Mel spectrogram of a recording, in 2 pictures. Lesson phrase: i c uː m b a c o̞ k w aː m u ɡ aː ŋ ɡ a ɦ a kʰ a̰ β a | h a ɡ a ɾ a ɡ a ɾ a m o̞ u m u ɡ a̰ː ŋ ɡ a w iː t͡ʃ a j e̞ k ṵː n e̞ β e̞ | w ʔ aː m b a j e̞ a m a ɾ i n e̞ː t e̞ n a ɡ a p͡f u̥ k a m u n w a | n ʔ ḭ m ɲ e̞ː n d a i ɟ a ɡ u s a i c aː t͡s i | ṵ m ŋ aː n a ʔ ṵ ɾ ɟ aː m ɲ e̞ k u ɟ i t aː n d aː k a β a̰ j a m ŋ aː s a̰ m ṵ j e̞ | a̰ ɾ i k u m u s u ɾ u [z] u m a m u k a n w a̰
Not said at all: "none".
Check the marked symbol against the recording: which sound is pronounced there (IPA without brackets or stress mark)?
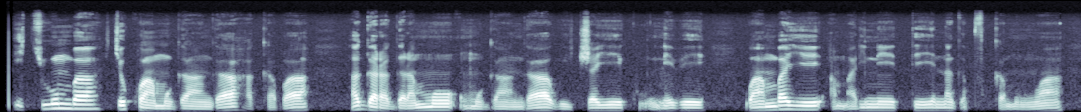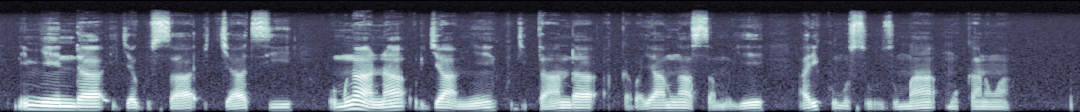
z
